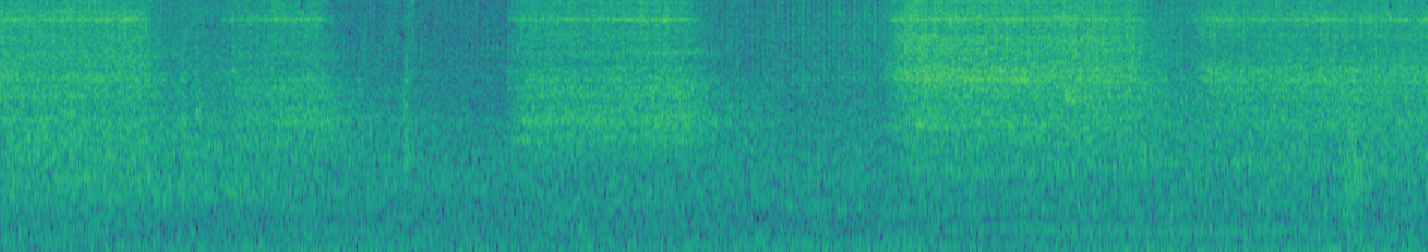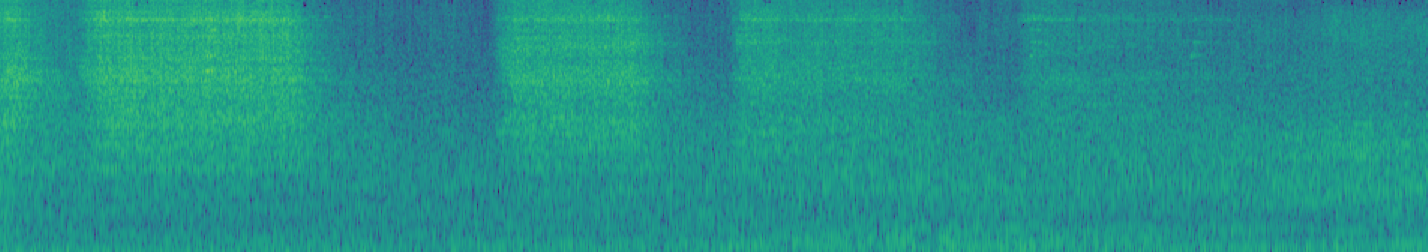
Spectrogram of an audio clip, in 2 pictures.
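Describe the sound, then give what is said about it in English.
Clanking, ratcheting machinery and a steady rumble resemble traffic, heard while walking between two noisy construction sites in Tokyo, one with nine cranes working. The mechanical din runs continuously and loud throughout, with no talking. “walk between two noisy construction sites”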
